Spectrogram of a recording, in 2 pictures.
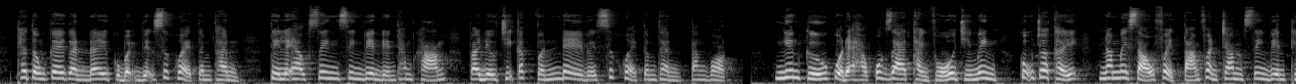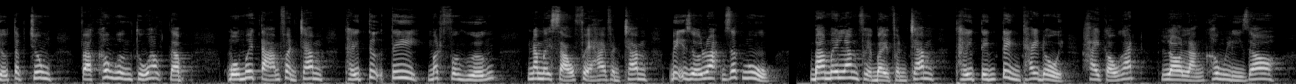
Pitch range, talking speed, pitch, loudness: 220-275 Hz, 205 wpm, 245 Hz, -18 LUFS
